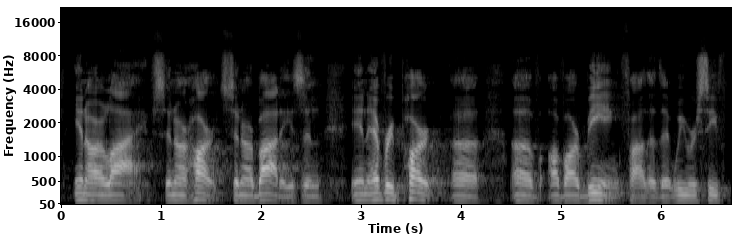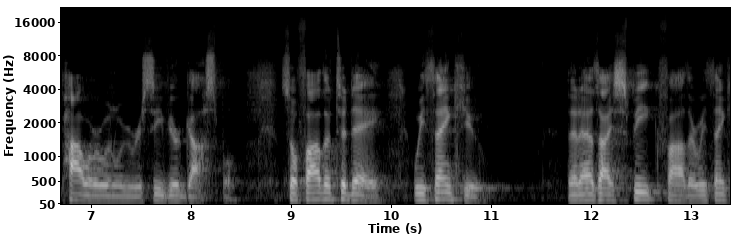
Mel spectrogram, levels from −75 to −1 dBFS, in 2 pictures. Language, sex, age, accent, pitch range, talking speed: English, male, 50-69, American, 115-135 Hz, 185 wpm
